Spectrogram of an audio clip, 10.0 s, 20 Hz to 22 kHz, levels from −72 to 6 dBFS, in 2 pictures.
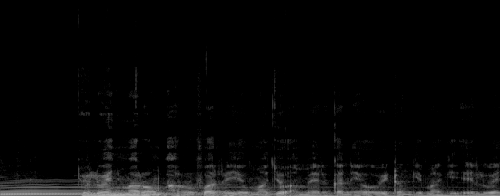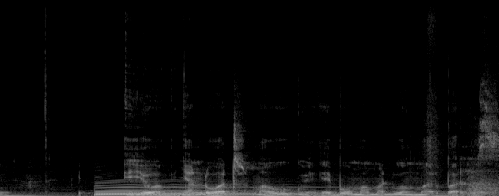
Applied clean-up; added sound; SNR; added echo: none; Guitar; 4 dB; none.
